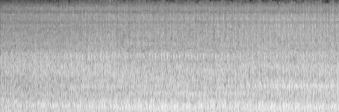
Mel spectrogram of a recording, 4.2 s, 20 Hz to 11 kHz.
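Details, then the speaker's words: Peugeot 307 diesel with hard starting and engine warning light, idling with injector return-leak test kit fitted on all 4 injectors: unstable, shaking idle with uneven pulsing about three times a second; mechanic attributes it to faulty, leaking injectors, likely two. "Vous voyez bien, le moteur, il tremble, il n'est pas stable. Donc ça veut dire qu'il tourne par an. Il y en a un cylindre injecteur, donc voilà, dans les cas, donc 2 injecteurs qui est pas bon."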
